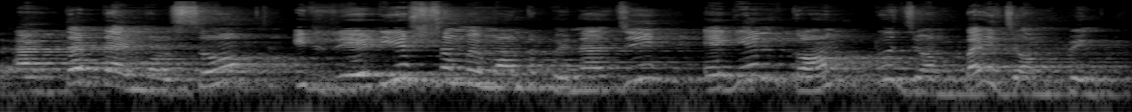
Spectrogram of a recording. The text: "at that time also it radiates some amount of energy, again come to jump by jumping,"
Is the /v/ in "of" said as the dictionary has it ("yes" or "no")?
no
